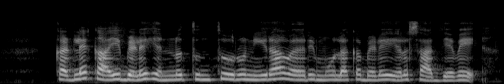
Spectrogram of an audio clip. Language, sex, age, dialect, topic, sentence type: Kannada, female, 36-40, Mysore Kannada, agriculture, question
